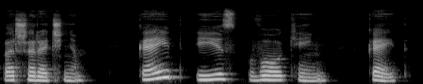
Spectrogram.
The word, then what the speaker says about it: Kate: речення Kate is Wing Kate як бачимо відкритий склад на кінці є голосна і але вона не вимовляється і перед нею голосна буде читатися як в алфавіті a тому виходить Kate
